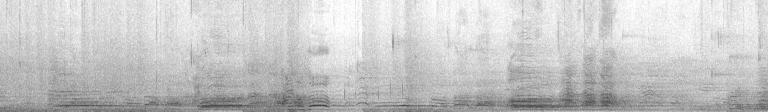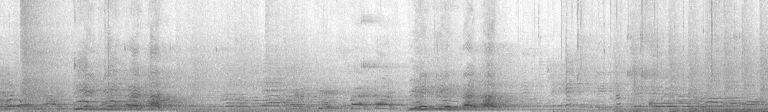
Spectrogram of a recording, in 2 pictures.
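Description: Futsal ball being kicked and bouncing on an indoor court, sharp thuds now and then, under a steady mix of players and supporters shouting.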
